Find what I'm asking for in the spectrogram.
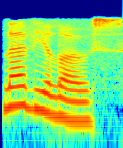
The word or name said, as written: levulose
